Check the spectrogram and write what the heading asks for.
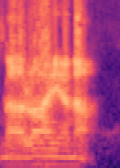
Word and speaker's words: Narayana: Four syllables, Narayana.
